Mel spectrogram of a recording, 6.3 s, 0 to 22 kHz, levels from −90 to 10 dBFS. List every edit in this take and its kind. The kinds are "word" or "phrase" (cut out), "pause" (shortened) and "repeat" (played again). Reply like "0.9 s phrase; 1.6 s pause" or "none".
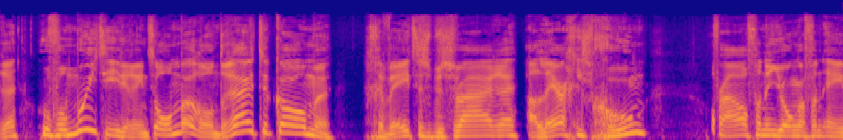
1.1 s word; 3.9 s word; 4.4 s word; 5.4 s word

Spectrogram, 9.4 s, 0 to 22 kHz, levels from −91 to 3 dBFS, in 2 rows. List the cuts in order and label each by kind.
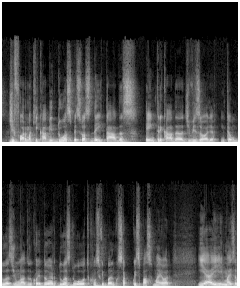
4.3 s pause; 6.7 s word

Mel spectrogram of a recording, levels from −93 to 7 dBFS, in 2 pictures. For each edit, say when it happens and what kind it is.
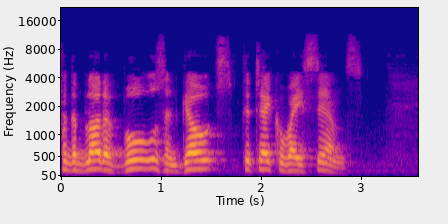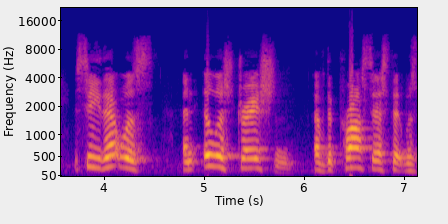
1.8 s pause

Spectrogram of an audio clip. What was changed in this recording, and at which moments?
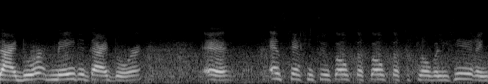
2.8 s word; 3.7 s repeat

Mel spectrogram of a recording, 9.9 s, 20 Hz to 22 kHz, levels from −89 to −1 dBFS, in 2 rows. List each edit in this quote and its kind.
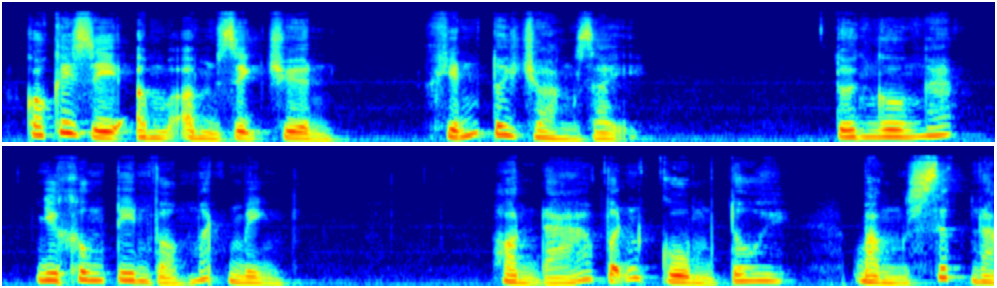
none

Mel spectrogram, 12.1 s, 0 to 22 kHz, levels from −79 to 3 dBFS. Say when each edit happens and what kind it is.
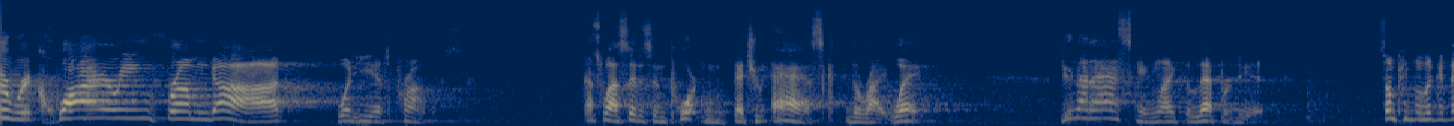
4.2 s pause; 6.0 s pause

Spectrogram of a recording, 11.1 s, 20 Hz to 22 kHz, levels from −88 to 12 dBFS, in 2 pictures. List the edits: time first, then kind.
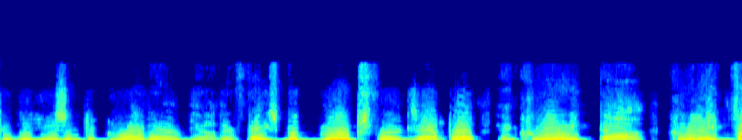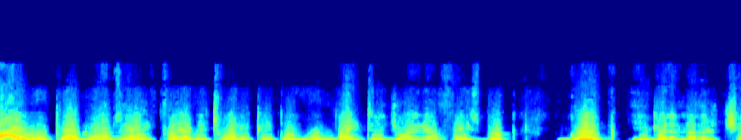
3.7 s pause; 4.9 s pause

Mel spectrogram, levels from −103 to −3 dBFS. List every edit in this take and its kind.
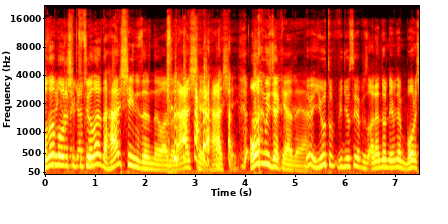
none

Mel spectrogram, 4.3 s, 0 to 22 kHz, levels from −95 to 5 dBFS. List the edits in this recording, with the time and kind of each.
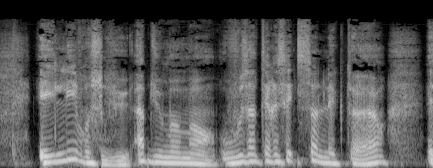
1.0 s word; 1.5 s word; 3.0 s word

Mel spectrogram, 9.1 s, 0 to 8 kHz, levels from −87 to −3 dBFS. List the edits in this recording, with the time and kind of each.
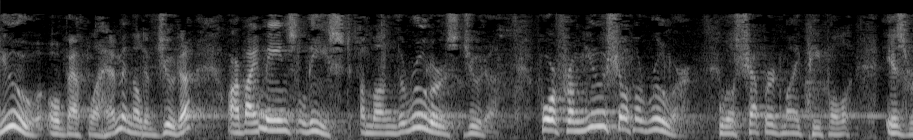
1.4 s word; 2.6 s word; 4.6 s word; 6.3 s word; 7.2 s word

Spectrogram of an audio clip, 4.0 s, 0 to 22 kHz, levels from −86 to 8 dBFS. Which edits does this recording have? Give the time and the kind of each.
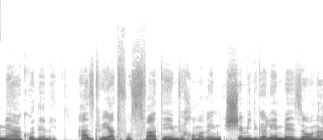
1.1 s word; 2.7 s word

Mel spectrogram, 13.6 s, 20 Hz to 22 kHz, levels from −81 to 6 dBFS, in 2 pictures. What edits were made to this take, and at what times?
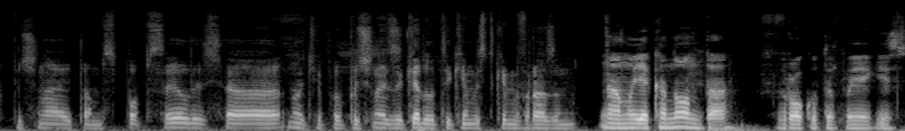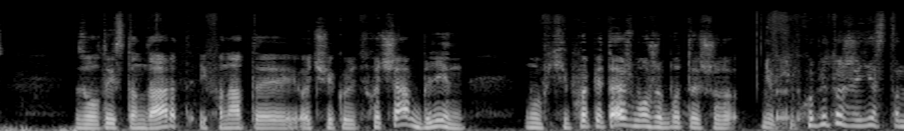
4.4 s pause

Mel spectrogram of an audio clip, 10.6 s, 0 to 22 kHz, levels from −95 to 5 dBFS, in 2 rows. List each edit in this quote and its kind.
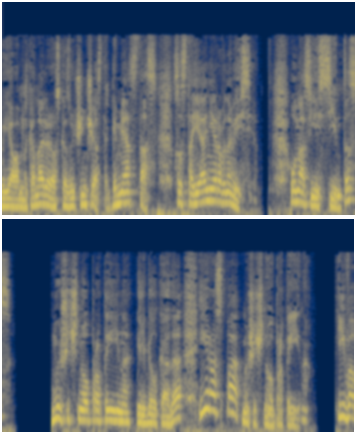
none

